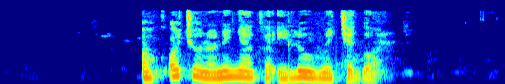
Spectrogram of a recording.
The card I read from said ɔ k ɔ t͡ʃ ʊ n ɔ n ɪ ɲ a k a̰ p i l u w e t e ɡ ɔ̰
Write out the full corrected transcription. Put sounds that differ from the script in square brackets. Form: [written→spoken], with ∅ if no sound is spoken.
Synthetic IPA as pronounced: ɔ k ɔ t͡ʃ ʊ n ɔ n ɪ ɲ a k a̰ [p→ʔ] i l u w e [t→t͡ʃ] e ɡ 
